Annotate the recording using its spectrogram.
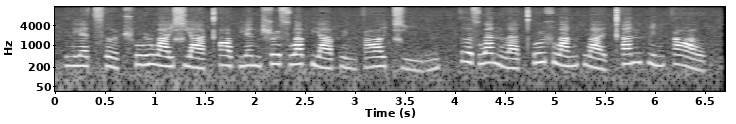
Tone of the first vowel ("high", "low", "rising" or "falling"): rising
